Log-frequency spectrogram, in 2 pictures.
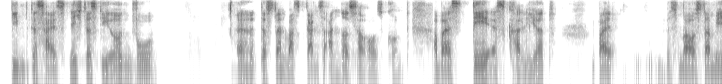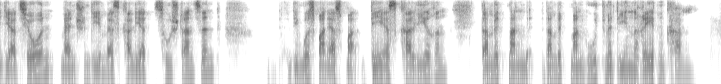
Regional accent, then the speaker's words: Switzerland; Ja, als Schweizer darf man das so sagen.

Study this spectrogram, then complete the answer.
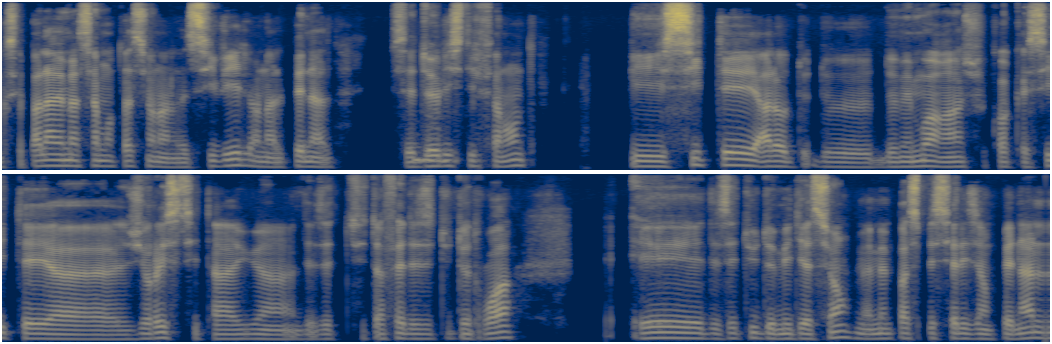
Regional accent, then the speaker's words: Switzerland; Chez nous, en Suisse

